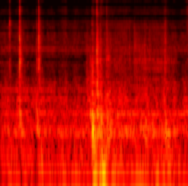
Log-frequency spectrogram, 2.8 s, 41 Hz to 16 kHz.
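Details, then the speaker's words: Dell Precision 340 (Pentium 4, Windows XP) booting: a few soft, scattered hard-drive seek ticks with no grinding, scraping or repeated clicking; slow but normal disk drive activity. "Uh it's slow, but I think it's normal."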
